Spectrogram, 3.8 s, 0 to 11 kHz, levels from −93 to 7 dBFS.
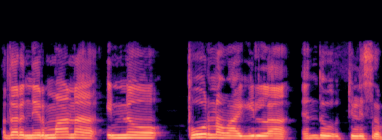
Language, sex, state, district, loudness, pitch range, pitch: Kannada, male, Karnataka, Bijapur, -12 LUFS, 180-215 Hz, 200 Hz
